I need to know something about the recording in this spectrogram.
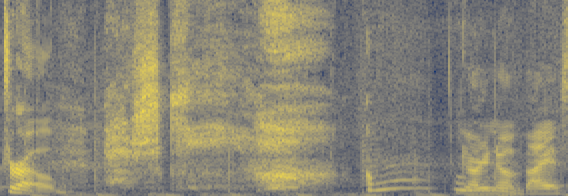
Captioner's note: gasping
